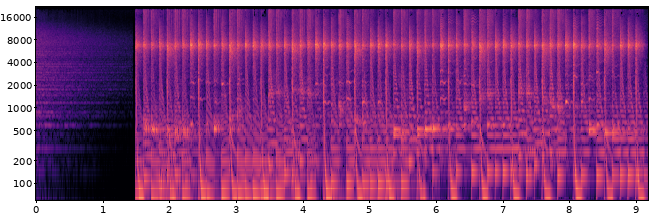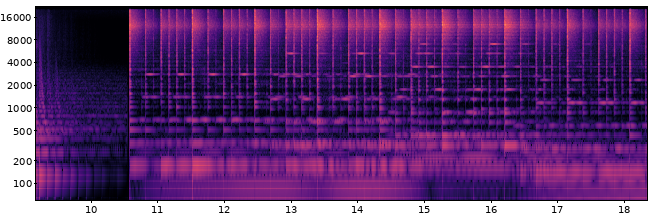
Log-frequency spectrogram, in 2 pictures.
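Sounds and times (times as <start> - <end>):
rhythmic sound: 1.5 - 9.5, 10.6 - 18.3.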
